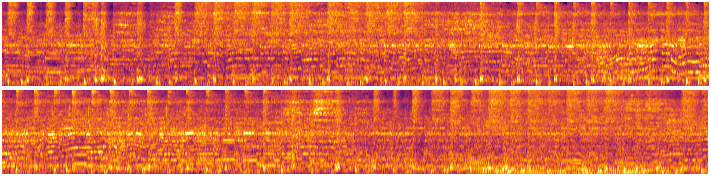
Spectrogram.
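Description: Live rock-and-roll band playing an instrumental break: electric guitar lead with bending notes over electric bass, drum kit and acoustic guitar, with steady cymbal strokes.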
